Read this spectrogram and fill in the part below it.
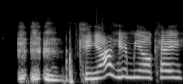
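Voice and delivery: cracking voice. A livestream host checks whether viewers can hear, with a cracking voice. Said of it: "I know my voice is, is cracking and stuff".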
